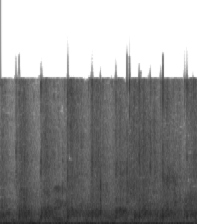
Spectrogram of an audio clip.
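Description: A small audience clapping irregularly as a live rock song ends, over a steady low hum.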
